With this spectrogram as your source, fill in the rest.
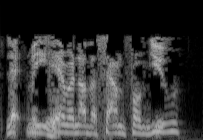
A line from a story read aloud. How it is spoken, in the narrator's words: barked Scrooge to his clerk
